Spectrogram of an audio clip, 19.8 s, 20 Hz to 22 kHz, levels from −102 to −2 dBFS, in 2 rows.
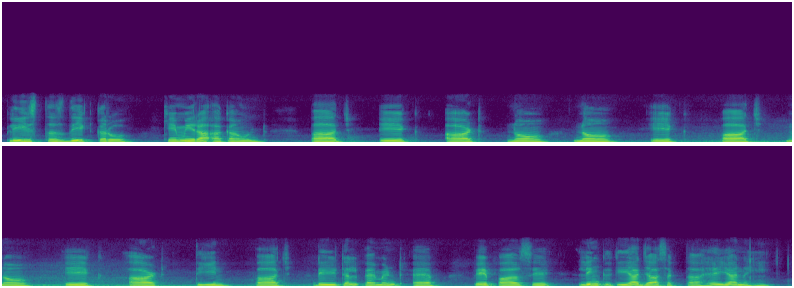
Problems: constant background noise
